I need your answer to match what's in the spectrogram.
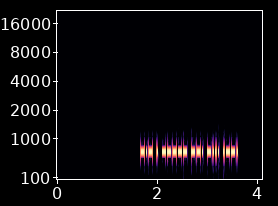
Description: Morse code, heard as a keyed tone, about 46 wpm, 700 Hz. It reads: KE0GBP
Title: USA Call Signs - 6 Characters - Repeated 3x - 45wpm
